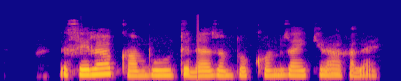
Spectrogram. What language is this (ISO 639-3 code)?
pus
